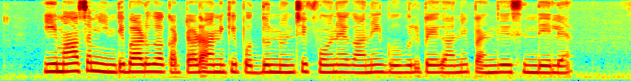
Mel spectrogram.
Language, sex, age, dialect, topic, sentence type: Telugu, female, 18-24, Southern, banking, statement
